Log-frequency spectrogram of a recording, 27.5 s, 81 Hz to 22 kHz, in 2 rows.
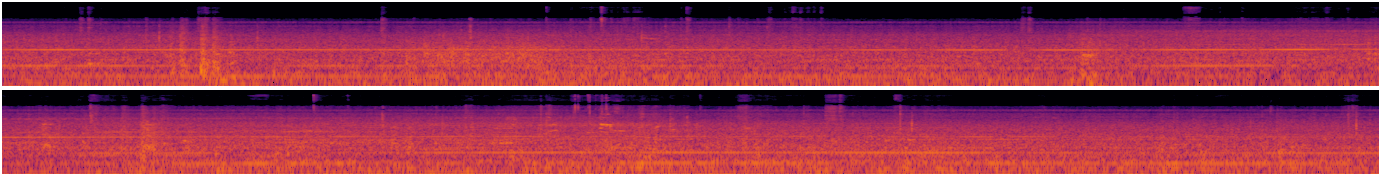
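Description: Tobu 10030 series electric train heard from inside the car while running: a steady rumble of wheels on rail with a constant motor hum and a few sharp clicks.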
